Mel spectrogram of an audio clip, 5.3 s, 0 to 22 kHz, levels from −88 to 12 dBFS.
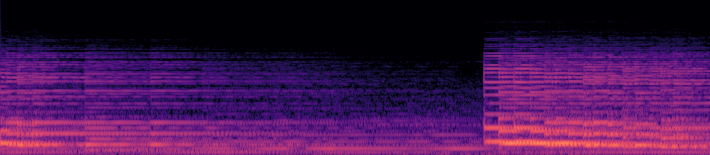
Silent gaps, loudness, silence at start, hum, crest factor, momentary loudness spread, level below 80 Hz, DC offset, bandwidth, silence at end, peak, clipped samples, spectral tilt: none; -24 LUFS; 0 s; 60 Hz at -60 dBFS; 16 dB; 21 LU; -52 dBFS; under 0.1%; 8.2 kHz; 0 s; -10 dBFS; under 0.1%; -6.5 dB/octave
